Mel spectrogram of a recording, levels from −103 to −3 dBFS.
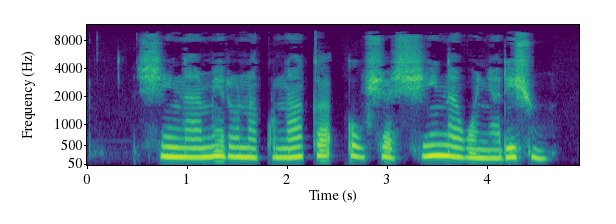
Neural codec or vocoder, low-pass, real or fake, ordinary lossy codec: none; 9.9 kHz; real; AAC, 48 kbps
